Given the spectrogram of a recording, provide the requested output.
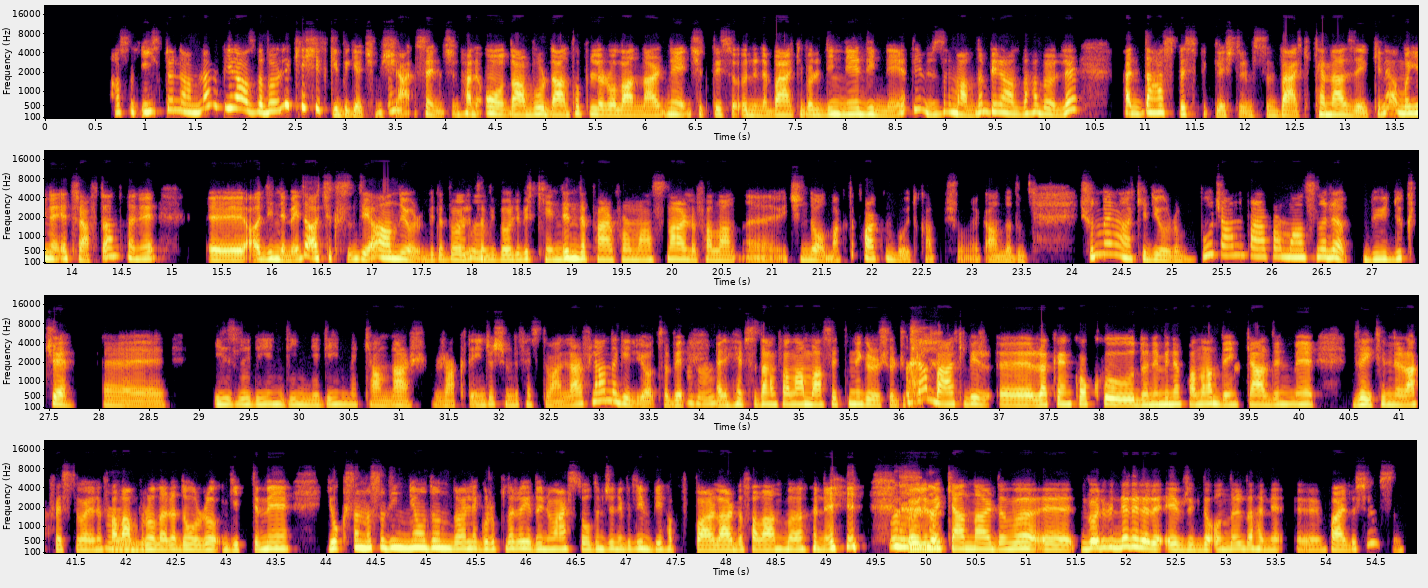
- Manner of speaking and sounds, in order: other background noise; chuckle; chuckle
- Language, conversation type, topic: Turkish, podcast, Canlı müzik deneyimleri müzik zevkini nasıl etkiler?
